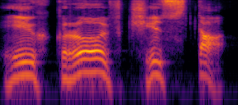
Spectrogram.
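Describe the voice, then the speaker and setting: Commanding, booming male official, husky edge; male reader voices him. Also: unhurried, dry recording, studio quality. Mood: contemptuous. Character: young man disguised as a big imposing official, commanding.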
